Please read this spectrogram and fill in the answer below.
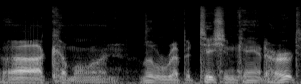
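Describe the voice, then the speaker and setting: A man's put-on character voice, raspy and very deep, at a moderate pace. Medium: video game. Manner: dry, wry.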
